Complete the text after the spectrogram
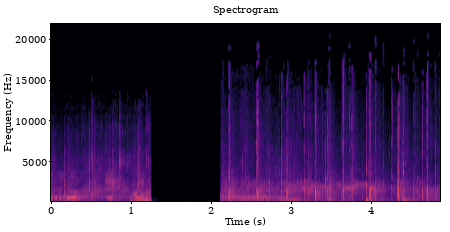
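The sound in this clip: Applause breaks out at a church service to welcome a speaker to the front: dense, steady clapping with a brief gap of silence, then sustained clapping with sharp individual claps.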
